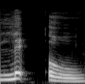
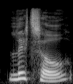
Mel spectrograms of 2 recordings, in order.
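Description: First: The middle consonant is a glottal stop. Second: The middle consonant is a clear t sound. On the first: "what's called your glottal" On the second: "instead of saying little"

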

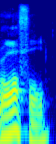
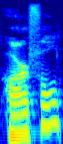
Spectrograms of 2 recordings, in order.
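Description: First: The word is said without an R sound. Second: The word is said with an R sound. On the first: "not awful" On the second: "It has an R, or sometimes we say it's arful"

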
